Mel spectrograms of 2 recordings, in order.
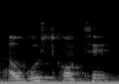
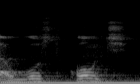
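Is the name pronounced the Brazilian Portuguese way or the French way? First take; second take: French; Brazilian. First: The name is said with French pronunciation. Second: The name is said with Brazilian Portuguese pronunciation. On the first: "Eu prefiro o termo francês, eu acho mais bonitinho" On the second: "no Brasil é pronunciado"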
